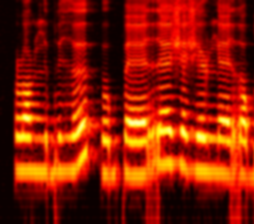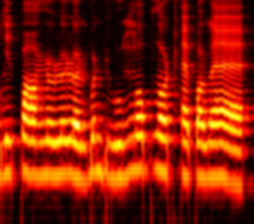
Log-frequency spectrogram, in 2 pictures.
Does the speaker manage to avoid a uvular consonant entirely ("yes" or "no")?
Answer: yes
